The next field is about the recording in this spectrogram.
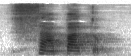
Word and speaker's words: zapato: mientras que en esos lugares se pronuncia como S por ejemplo, zapato, en el español estándar lo pronunciamos como zapato, zapato. Colocamos la lengua entre los dientes y expulsamos aire, como si nos fuéramos a morder la lengua.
